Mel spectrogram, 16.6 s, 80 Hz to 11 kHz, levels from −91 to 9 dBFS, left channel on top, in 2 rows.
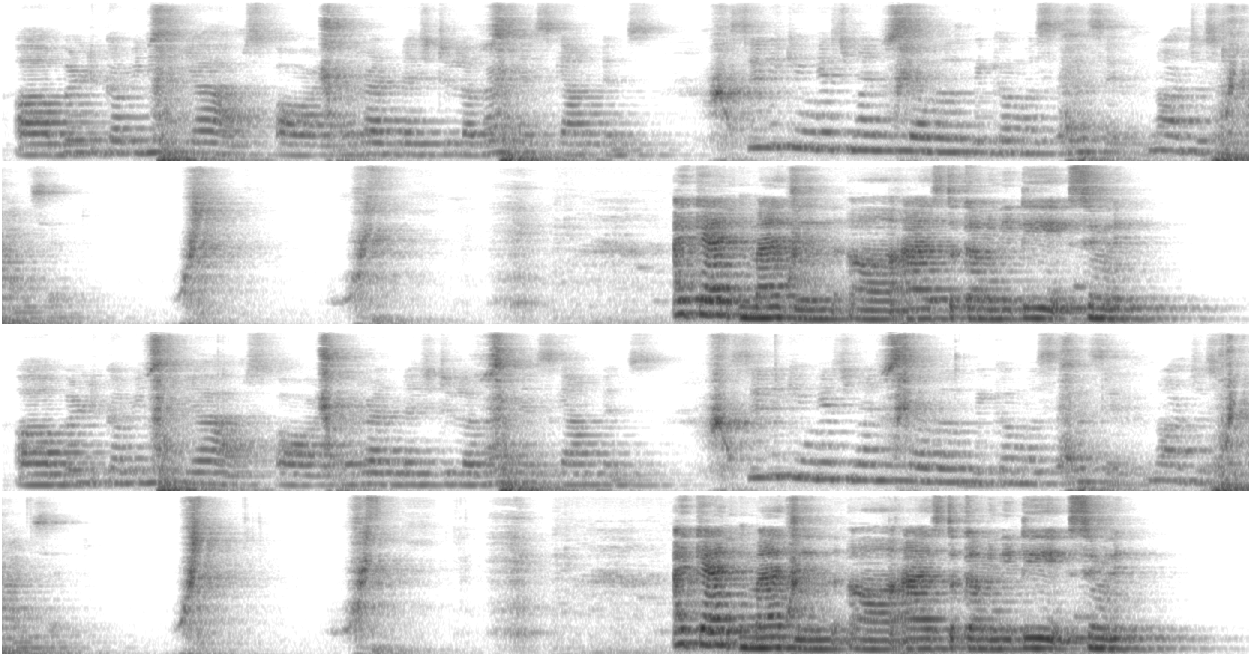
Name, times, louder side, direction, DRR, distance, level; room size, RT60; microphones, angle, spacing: voice 1, 0.1-4.3 4.9-8.7 12.5-12.6 15.5-15.6, left 1 dB, 40° left, -1 dB, 2.8 m, -37 dB
sound 1, 1.0-1.2 2.1-2.4 3.2-3.4 4.7-4.9 5.2-5.3 5.9-6.1 6.4-6.5 7.0-7.2 8.0-8.2 9.5-9.7 10.6-10.9 11.7-11.8 13.5-13.8 14.3-14.4, right 3 dB, 65° right, 1.8 m, -28 dB
voice 2, 12.8-15.8, right 2 dB, 10° right, -4 dB, 1.0 m, -21 dB
16.0 x 6.6 x 4.7 m, 0.88 s
head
